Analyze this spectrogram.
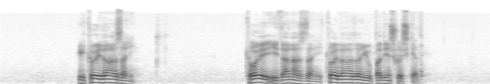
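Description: A middle-aged man speaks calmly and earnestly into a close microphone.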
